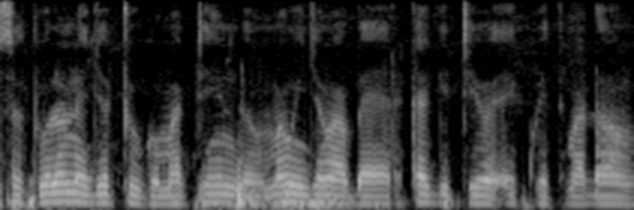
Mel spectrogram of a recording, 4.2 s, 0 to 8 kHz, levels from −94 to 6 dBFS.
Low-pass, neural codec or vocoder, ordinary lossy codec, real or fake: none; none; none; real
